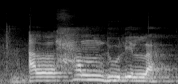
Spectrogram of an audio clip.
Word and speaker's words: alhamdulillah: Alhamdulillah pakai ha, bukan pakai ha. Kenapa saya tekankan mau pakai ha?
